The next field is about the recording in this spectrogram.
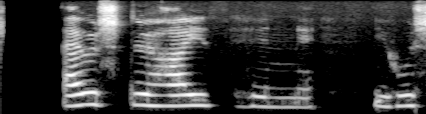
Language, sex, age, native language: Icelandic, male, 10, Icelandic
